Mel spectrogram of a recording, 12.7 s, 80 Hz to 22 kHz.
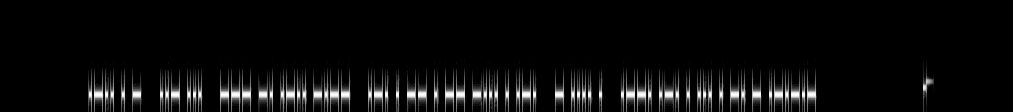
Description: Morse code, heard as a keyed tone, about 34 wpm, 700 Hz. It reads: LET US ONLY REMEMBER THE PRESENT.
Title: Sentences from Top 800 Words 35wpm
